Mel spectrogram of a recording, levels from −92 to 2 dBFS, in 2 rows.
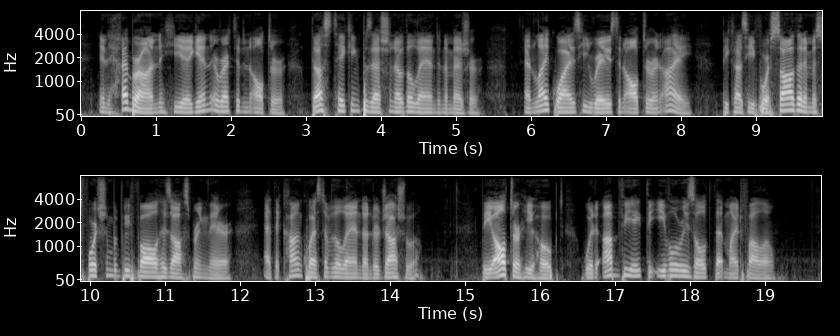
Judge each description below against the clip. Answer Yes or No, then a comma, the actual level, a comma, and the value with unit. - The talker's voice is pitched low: Yes, low, 125 Hz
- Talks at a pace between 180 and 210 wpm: No, average, 165 wpm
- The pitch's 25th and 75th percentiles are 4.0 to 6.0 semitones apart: Yes, average, 4.8 semitones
